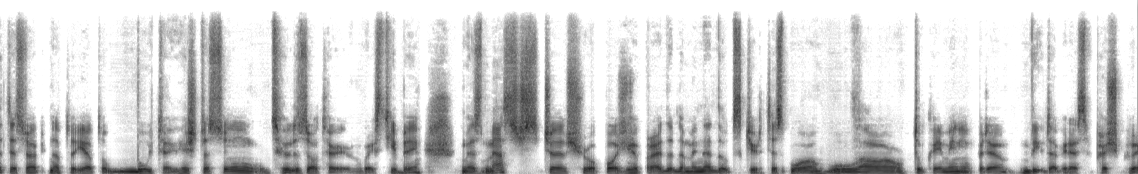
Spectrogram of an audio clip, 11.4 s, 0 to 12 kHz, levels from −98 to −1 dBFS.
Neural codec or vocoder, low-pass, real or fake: codec, 24 kHz, 0.9 kbps, WavTokenizer, small release; 10.8 kHz; fake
